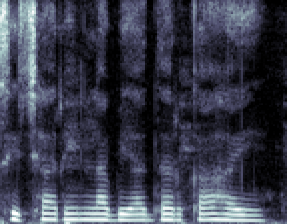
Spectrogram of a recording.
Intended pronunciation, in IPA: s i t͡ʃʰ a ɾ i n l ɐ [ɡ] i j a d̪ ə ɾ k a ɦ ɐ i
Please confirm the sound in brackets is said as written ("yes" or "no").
no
